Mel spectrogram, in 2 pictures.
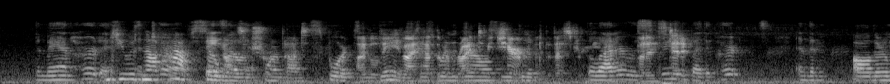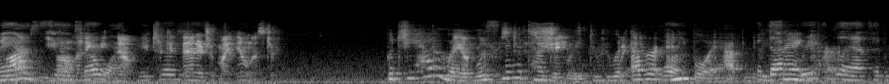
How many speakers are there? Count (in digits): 3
